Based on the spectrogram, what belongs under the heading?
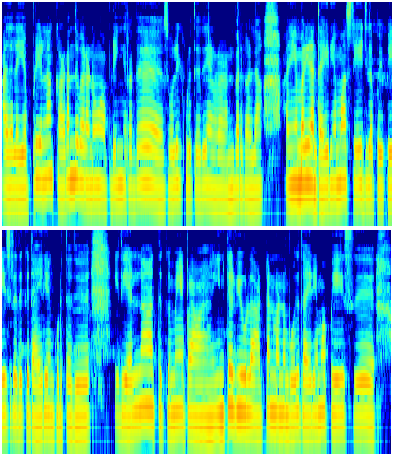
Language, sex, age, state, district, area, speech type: Tamil, female, 30-45, Tamil Nadu, Pudukkottai, rural, spontaneous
